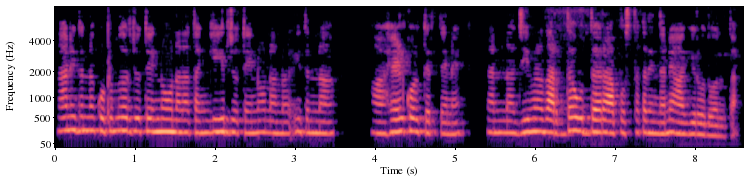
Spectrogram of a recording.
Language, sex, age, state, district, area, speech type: Kannada, female, 18-30, Karnataka, Davanagere, rural, spontaneous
